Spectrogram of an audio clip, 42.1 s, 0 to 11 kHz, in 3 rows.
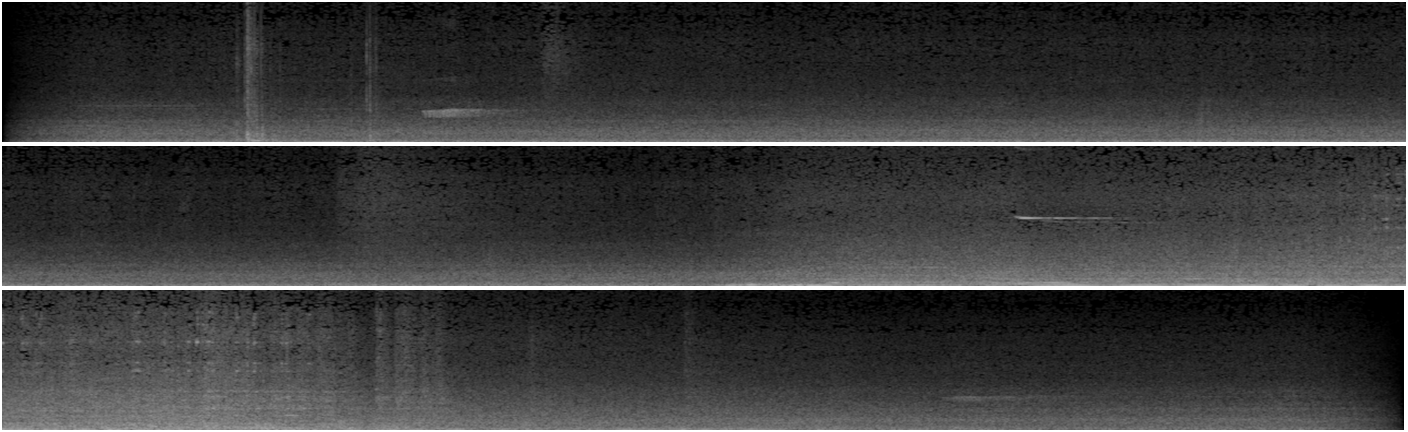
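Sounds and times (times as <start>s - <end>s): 
train engine departing indoors in a train station: 0.4s - 41.7s.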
